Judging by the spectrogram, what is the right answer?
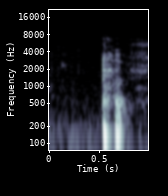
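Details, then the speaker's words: Cough from an adult man who is not sick, after a long run in the cold: two quick, low, throaty cough bursts in a quiet room. "i'm coughing tonight it's i'm not sick i went on a long run and it got really cold"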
